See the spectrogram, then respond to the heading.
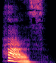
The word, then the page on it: has: British English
